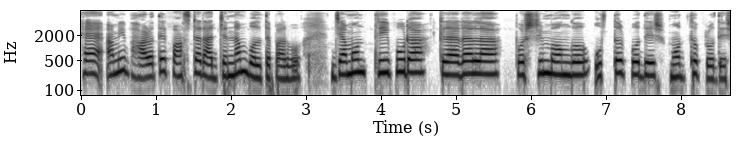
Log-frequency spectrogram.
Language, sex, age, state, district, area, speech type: Bengali, female, 30-45, West Bengal, North 24 Parganas, rural, spontaneous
